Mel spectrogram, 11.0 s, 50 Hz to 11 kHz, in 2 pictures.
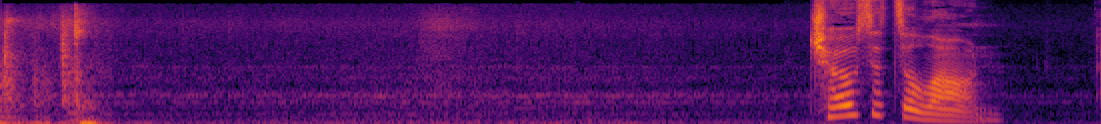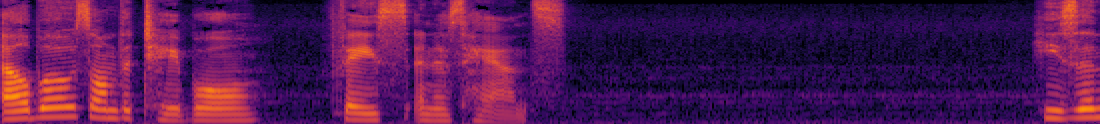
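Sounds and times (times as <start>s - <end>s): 
door slamming shut: 0.0s - 0.6s
speech: 4.1s - 8.4s, 10.7s - 10.9s.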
